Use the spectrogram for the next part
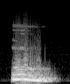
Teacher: And in the back part of the tongue, we have oo.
